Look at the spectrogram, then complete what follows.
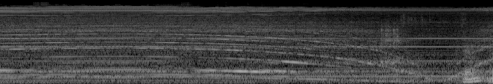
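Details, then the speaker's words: Electric go-kart QS motor during Fardriver controller autolearn: smooth whine sinking as the motor winds down, then climbing as it reverses direction; normal autolearn spin, no grinding. "now it's beeping saying we're doing Auto learn see we do we just hold this down"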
